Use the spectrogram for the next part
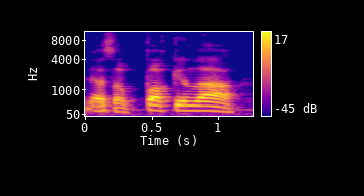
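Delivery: ordinary delivery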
